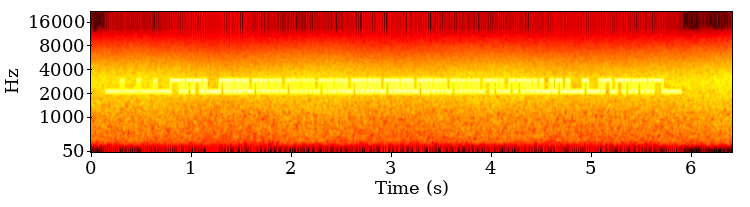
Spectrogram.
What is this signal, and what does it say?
RTTY (45.45 baud, 850 Hz shift), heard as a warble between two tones, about 2550 Hz centre, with radio static. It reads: RYRYRYRYRYRYRYRY UR2VZ DE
